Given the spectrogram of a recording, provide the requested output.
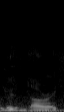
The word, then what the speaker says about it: Ludum: done as part of ludum or ludar apparently as it's pronounced we got the theme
